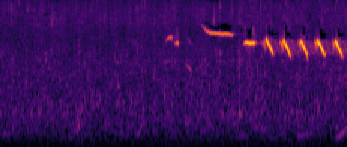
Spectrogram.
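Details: Eurasian wren singing in the wild: after a faint background, thin high whistled notes lead into a very rapid, even, piercing trill of repeated high notes, about eight per second.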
